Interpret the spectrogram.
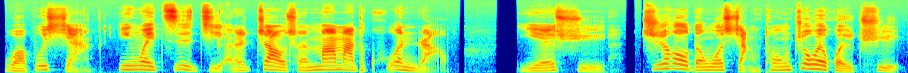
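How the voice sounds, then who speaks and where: A woman's voice: lowish voice, very animated, takes it slowly, dry recording, studio quality. A woman voicing a sad, self-doubting young duckling in a children's storybook radio play, speaking earnestly. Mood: dejected. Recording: music behind the voice.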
